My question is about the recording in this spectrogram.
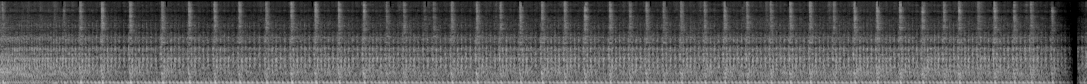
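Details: Brand-new 2022 Beta 300RR two-stroke at zero hours and zero miles, idling: even, steady popping beat with no knocks or rattles. Normal idle.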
